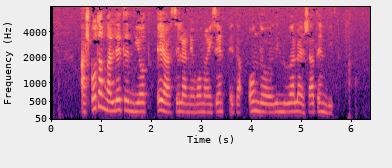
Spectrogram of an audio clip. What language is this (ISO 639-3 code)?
eus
